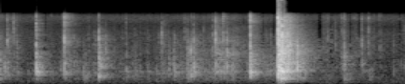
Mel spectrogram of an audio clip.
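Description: Plastic clamshell salad container being pried open: a run of crackles and clicks from the stiff plastic, with one loud crackle about three quarters of the way in.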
